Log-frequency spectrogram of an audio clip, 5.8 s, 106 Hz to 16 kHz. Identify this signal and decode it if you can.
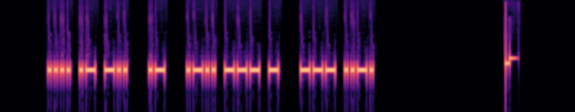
Morse code, heard as a keyed tone, about 38 wpm, 700 Hz. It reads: HAD A LOT OF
